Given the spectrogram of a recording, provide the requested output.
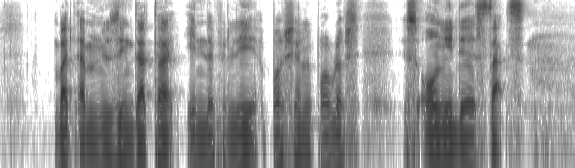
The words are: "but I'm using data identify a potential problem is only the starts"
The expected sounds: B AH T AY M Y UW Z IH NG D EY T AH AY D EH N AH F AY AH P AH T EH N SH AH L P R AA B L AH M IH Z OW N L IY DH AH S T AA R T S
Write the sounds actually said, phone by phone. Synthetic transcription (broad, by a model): B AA T AY M Y UW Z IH NG D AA T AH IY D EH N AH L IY AH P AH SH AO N AH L P R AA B L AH M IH S OW N L IY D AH S T AA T S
